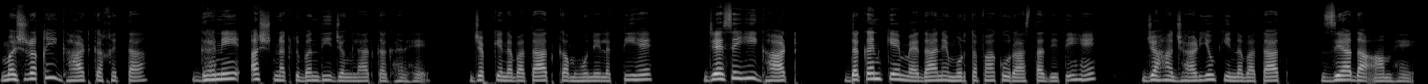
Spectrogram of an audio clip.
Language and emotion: Urdu, neutral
